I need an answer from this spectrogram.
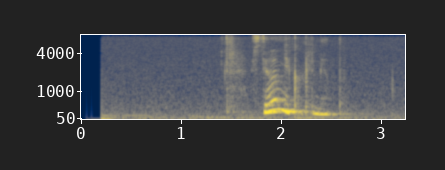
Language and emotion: Russian, neutral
